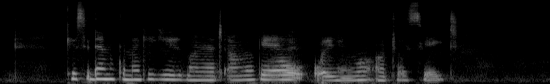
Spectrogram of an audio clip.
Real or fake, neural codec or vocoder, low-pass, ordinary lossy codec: fake; codec, 44.1 kHz, 2.6 kbps, DAC; none; none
